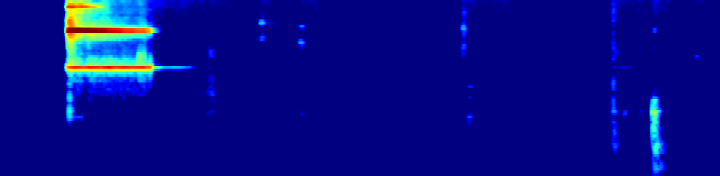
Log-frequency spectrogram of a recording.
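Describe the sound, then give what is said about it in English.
A single bright chime strikes once and rings briefly with a clear, high tone before fading, followed by silence and a couple of faint soft knocks near the end. “And that was my little chime.”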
